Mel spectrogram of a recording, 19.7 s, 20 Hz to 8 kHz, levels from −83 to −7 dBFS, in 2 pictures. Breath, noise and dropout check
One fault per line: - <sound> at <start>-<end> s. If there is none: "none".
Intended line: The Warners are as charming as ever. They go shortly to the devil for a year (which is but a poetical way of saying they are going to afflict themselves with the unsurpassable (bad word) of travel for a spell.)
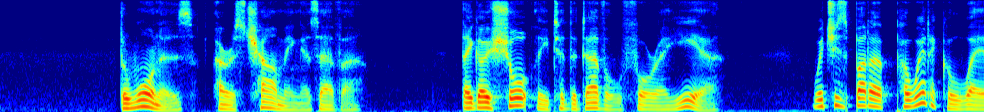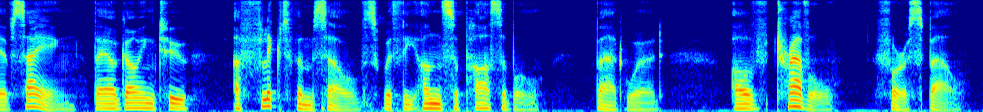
none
